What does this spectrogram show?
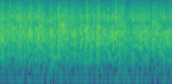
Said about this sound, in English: Please somebody clap your hands.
